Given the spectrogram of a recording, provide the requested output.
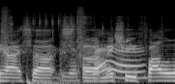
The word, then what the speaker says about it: HISOX: And I'm at Home of the High Socks, and High Socks is spelled HISOX.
